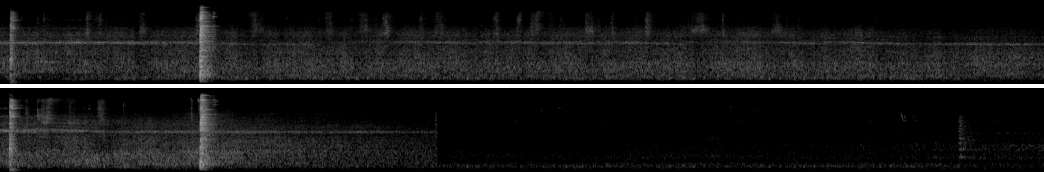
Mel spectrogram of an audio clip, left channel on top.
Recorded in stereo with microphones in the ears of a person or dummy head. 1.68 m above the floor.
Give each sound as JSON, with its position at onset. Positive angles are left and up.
{"t": 0.1, "sound": "breaking glass", "side_deg": -55, "distance_m": 3.0}
{"t": 2.0, "sound": "breaking glass", "side_deg": 20, "distance_m": 1.0}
